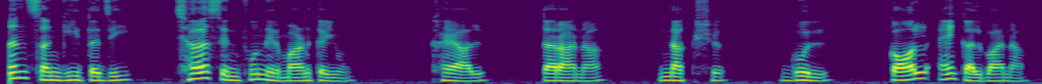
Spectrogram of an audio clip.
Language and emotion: Sindhi, neutral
